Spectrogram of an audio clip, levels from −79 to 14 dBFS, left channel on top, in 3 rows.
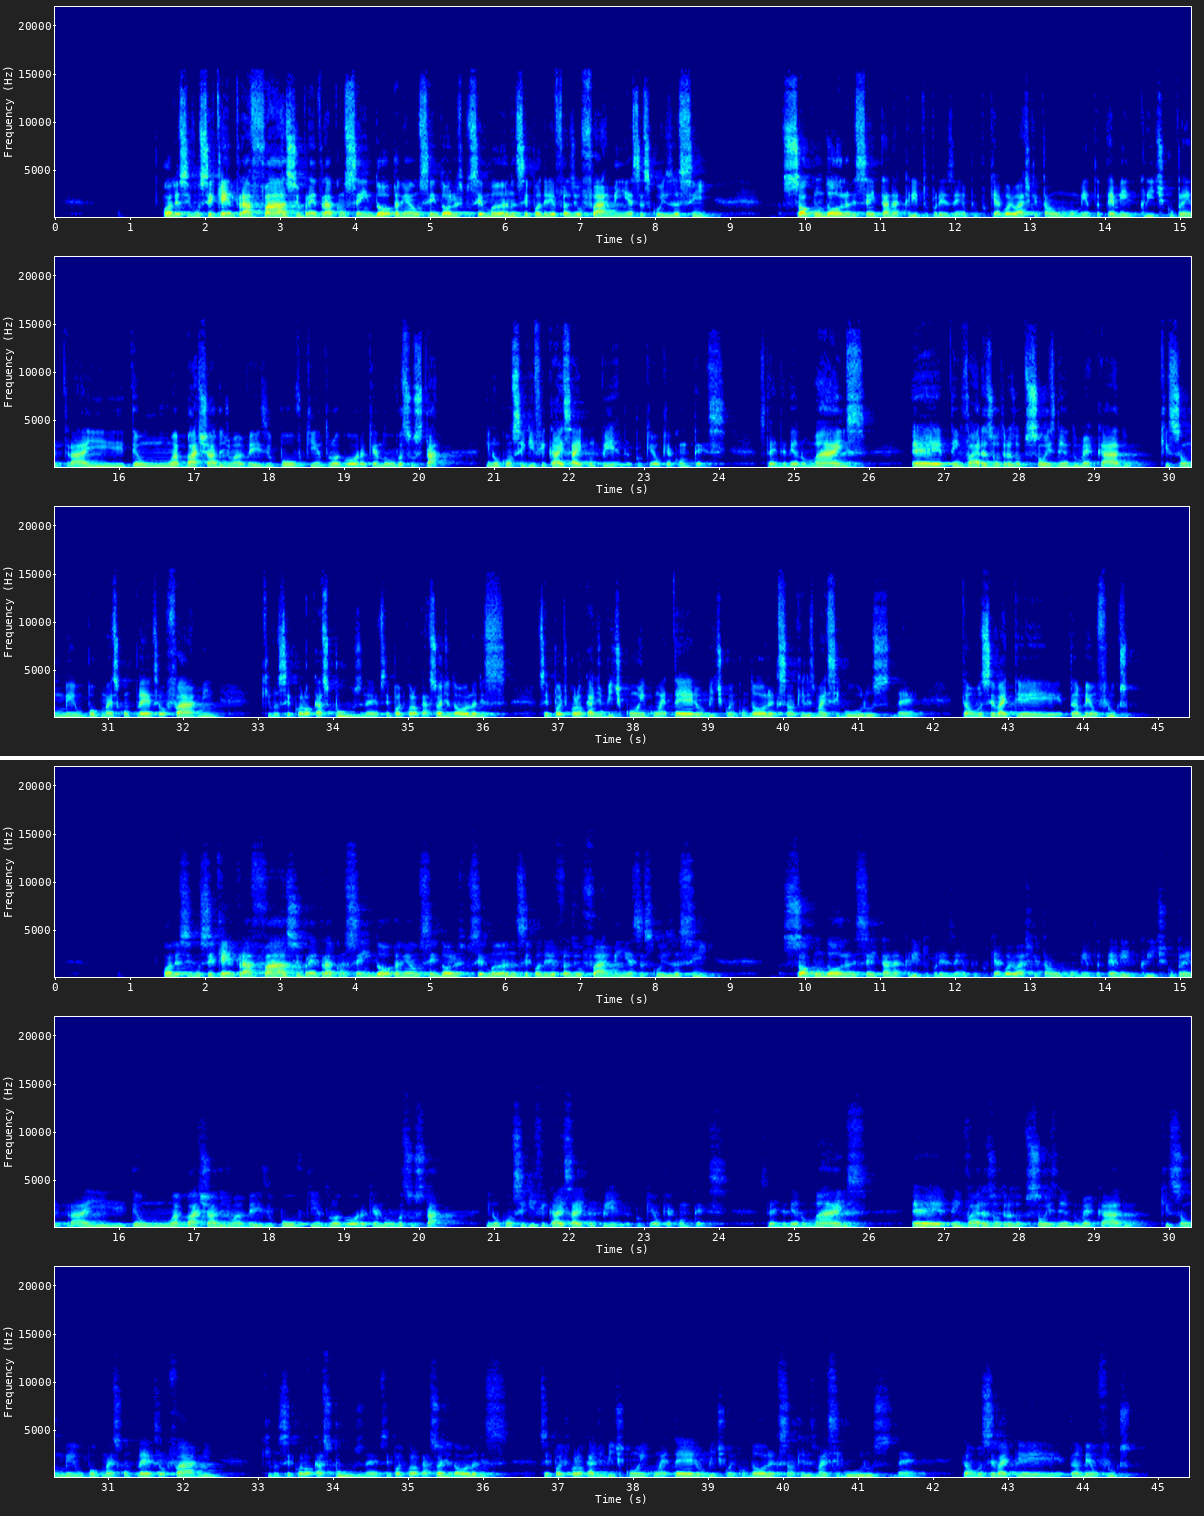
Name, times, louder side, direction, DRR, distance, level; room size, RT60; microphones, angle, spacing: voice 1, 1.4-8.7 9.1-9.3 9.7-20.3 20.9-24.1 24.6-25.9 26.6-29.5 29.9-32.5 33.1-36.3 36.8-41.8 42.4-44.6, left 3 dB, 80° left, 9 dB, 2.3 m, -32 dB
28.0 x 22.5 x 9.3 m, 0.87 s
head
